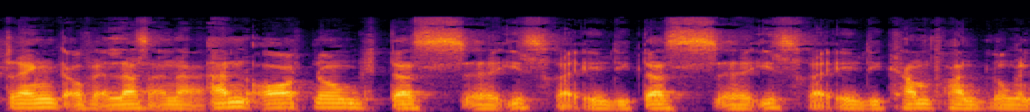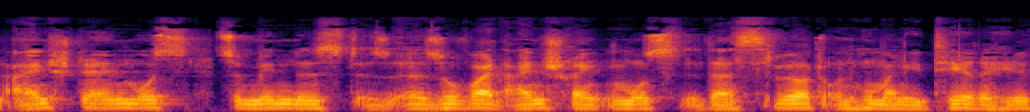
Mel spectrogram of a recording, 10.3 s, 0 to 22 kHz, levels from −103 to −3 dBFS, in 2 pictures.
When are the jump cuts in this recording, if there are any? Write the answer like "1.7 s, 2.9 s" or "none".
1.0 s, 3.2 s, 6.2 s, 9.0 s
